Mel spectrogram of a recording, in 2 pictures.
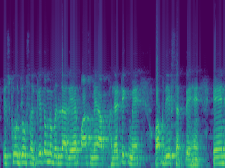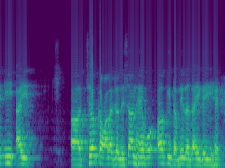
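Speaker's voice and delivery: normal talking voice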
